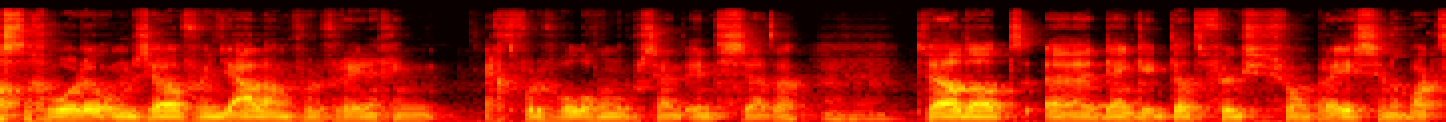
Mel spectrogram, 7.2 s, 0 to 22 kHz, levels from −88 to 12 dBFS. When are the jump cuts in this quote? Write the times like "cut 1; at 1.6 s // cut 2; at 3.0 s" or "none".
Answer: none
